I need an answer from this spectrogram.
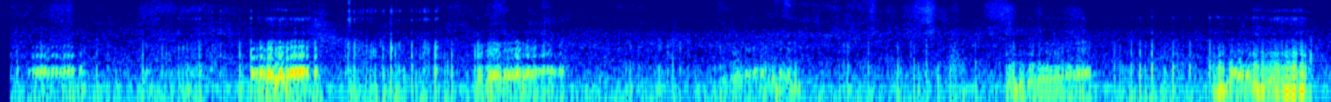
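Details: A domestic cat purrs, its low, rumbling purr swelling in bursts roughly every one to two seconds with quieter pauses between, indoors with no other clear sounds.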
